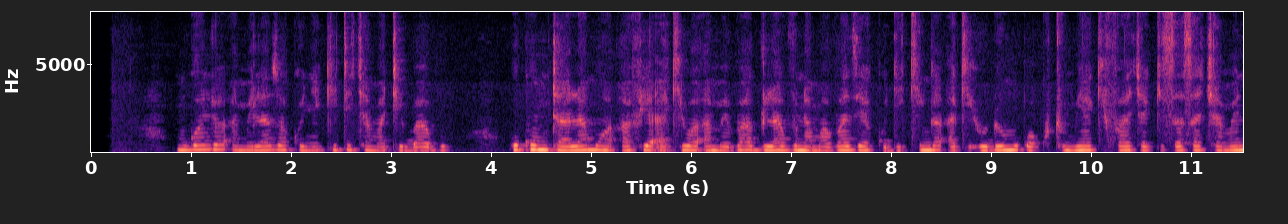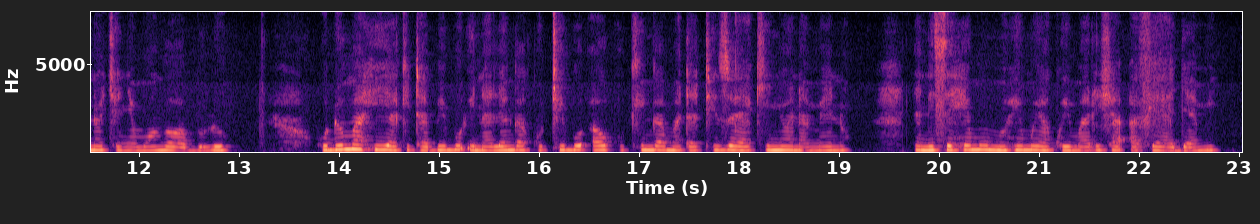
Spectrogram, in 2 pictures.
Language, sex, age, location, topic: Swahili, female, 18-24, Kisumu, health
